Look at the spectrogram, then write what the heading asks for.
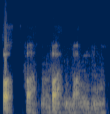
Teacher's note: और जब फा बोलेंगे फा, तो दूसरा होंठ होंठ से नहीं मिलेगा, फा फा फा फा, तो ये नुक्ते वाला है।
